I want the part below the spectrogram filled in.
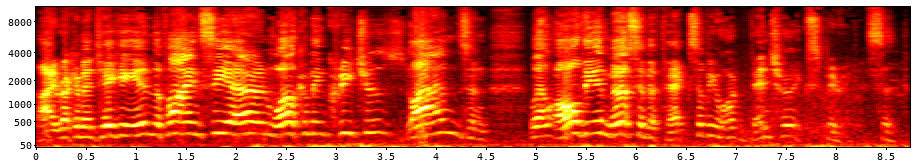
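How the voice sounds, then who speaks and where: A man playing an excitable, falsely jolly cruise captain in a fantasy audio drama. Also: sits high, moderate pace, far from the mic, exaggerated voice, poor audio. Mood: brisk, showy. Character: excitable, scheming host captain of a pleasure cruise.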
